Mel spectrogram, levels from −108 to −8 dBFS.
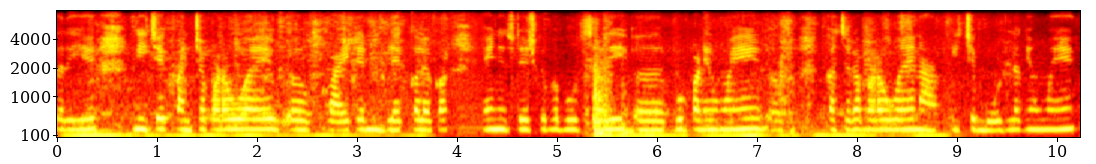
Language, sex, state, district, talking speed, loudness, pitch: Hindi, female, Chhattisgarh, Balrampur, 165 wpm, -23 LUFS, 205 Hz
